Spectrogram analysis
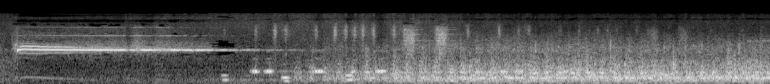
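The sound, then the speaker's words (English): A loud, wet steam train whistle blows for about two seconds, a bright sustained tone, followed by the chuffing and rumbling of a train moving along. “Oh, look, even the whistle's wet.”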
